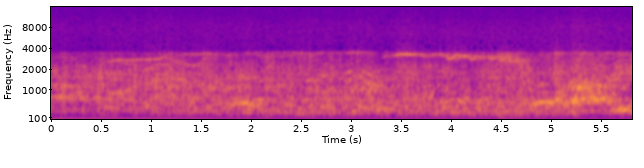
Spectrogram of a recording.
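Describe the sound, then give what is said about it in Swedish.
A large outdoor crowd cheers and shouts at a street demonstration in East Berlin as a man jumps off a tram to join the demonstration, a dense, continuous roar of many voices that holds steady and swells slightly toward the end. “Just nu hoppar en kille av från en spårvagn och det är därför folk jublar.”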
